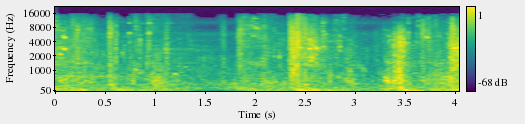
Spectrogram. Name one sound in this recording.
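A shark bites down on a fish with a wet crunch.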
